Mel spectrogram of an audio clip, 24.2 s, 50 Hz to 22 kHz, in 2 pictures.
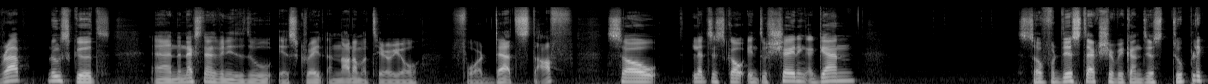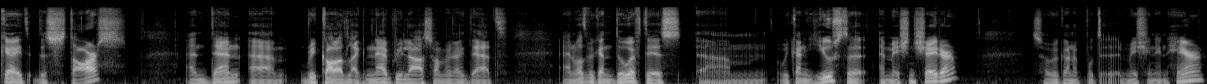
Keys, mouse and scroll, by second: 0.8 Tab, 8.0 click, 9.2-12.8 right drag, 12.8-17.2 drag, 19.4-20.3 middle drag, 20.3 click, 22.0-23.0 drag, 23.4 click.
